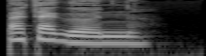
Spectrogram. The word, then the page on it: patagon: francais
